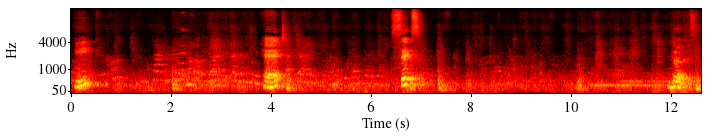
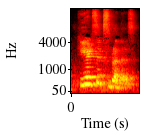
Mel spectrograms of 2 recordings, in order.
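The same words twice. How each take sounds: First: Each word spaced out for writing; slow dictation. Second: Said in the usual way. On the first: Shown as a demonstration. Teacher dictating to pupils, word by word and slow. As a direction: dictate one word at a time to the class. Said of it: "teacher dictating word by word". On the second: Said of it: "teacher repeats sentence normally".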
